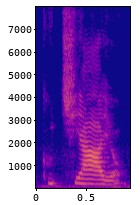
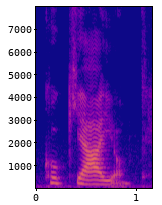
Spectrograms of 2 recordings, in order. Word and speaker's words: cucchiaio: So cu is cool. Then you have cc CHI, which is chi, and then you have like 3 vowels here, a, I, o. Cucchiaio, cucchiaio. Most people, what they do, they see this CHI here, and they say cucchiaio. No, the word is cucchiaio.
